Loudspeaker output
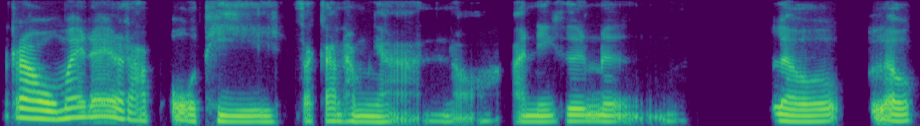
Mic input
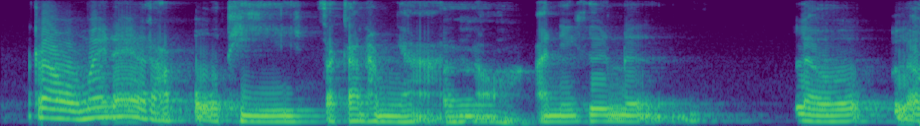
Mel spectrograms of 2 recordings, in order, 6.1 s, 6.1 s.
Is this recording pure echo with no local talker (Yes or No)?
No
